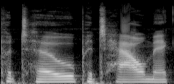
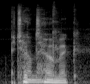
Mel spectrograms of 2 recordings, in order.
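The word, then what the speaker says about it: Patowmack: restaurant we went to is not put toe Potomac it's just put Potomac they just spell it differently which made me phonetically want to spell say it differently because that is how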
